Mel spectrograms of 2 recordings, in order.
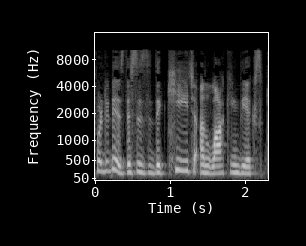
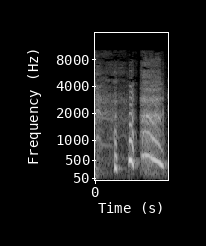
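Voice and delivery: high-pitched burst of laughter; helpless high giggle; real laugh. Real, not acted. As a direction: crack up at the host's wordplay. Guest cracks up at joke.

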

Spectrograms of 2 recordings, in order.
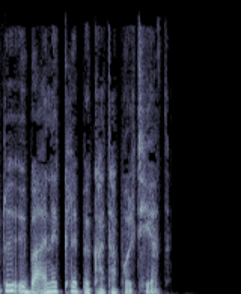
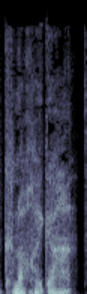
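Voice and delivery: ordinary delivery

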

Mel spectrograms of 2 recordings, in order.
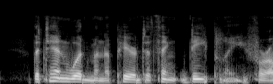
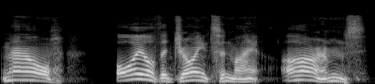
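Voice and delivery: higher, slow rusted voice; stiff Tin Man, slow; 7 semitones higher, slower than usual. A narrator's reading. Tin Man begging Dorothy for oil, slow and higher. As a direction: ask slowly as if every joint is stuck.

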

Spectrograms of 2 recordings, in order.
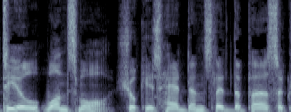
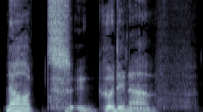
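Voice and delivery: slow, lower, mildly weary refusal; sighed; 4 semitones lower, slower than usual. A narrator's reading. Sellsword turning down the purse, sighing. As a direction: let it out slowly with a touch of a sigh. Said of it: "he sighed".

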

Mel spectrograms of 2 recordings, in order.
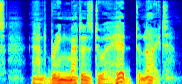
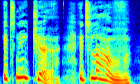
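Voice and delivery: high-pitched ardent plea; impassioned protest; pleading; 13 semitones higher, 4 dB louder, slower than usual. Acted. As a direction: plead for love with pitch raised. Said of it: "I pleaded".

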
